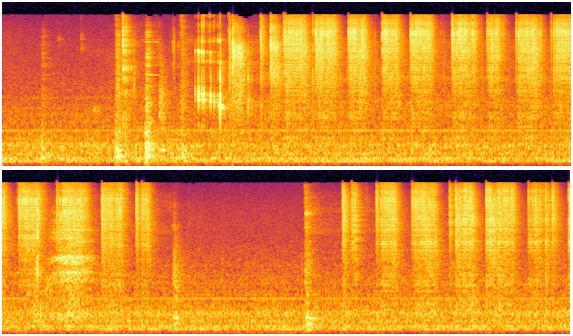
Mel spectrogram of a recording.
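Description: Electric arc welding on a mild steel box-section chassis: crackling and spitting of the arc in two runs, starting about a second in, with a short pause past the middle before the second run. A faint steady hum sits under it.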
